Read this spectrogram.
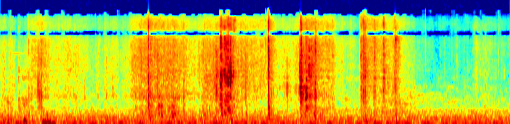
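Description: Plastic bubble wrap crinkles and rustles as hands handle it.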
